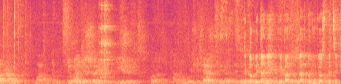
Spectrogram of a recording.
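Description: A man speaks calmly in a room, heard from across a table.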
